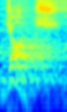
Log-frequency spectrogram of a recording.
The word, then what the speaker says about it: George: Sampai ke Amerika, berubah tulisannya jadi Georgi. Cara membacanya George.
